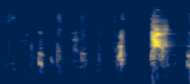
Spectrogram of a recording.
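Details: A fearless Shih Tzu bossing a bigger dog gives a short series of small yips and muffled grunting barks, building to one loud, harsh bark near the end, then a quieter yap.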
